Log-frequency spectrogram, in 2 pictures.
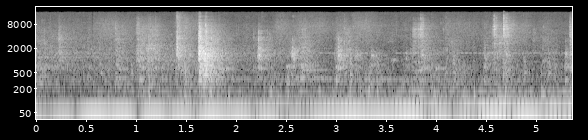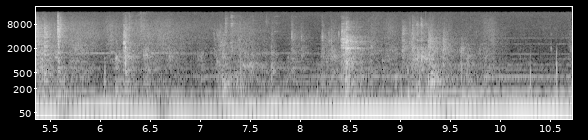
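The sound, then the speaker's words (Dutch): Ceiling hatch above a bed swinging open and a folding ladder unfolding: a few knocks, scrapes and clunks of varying strength over a steady low hum, with no voices. “Het luik gaat open en er komt een opklapbare ladder tevoorschijn.”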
